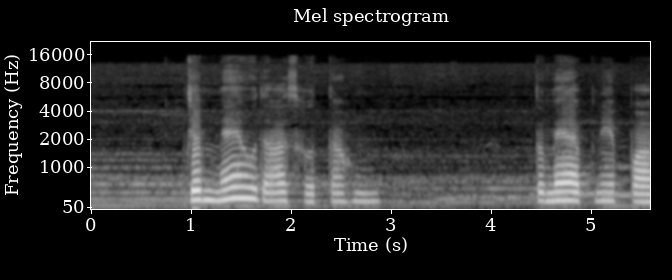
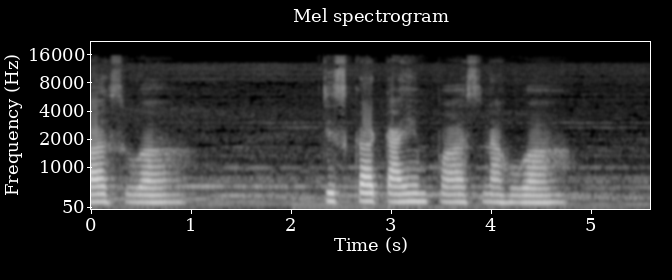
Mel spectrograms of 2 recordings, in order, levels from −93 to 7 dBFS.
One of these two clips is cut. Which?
first; 3 cuts; at 1.0 s, 2.9 s, 4.5 s

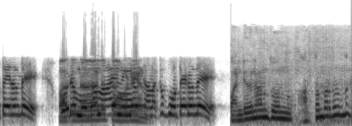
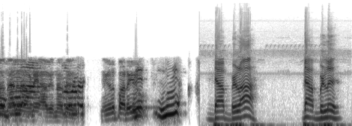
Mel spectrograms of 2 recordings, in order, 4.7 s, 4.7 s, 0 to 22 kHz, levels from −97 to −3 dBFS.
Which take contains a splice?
second; 1 cut; at 2.6 s

